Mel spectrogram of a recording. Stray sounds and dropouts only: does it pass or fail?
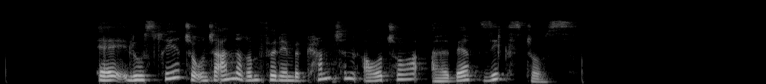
pass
